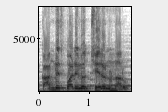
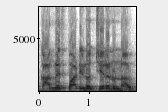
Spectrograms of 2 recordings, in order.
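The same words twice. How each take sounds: The two takes are said the same way.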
